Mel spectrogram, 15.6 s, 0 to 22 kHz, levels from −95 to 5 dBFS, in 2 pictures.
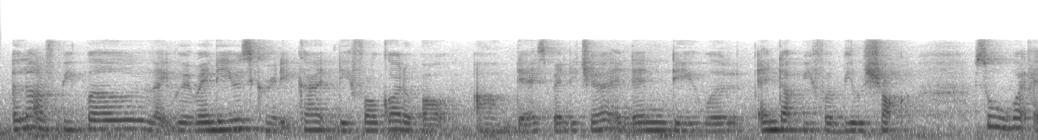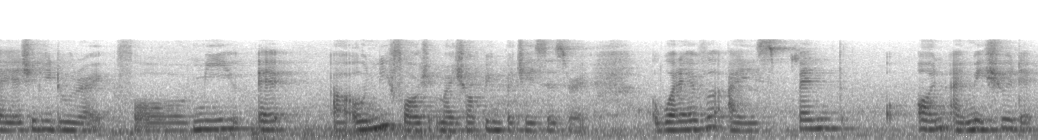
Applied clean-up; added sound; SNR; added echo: none; Thunder; 14 dB; none.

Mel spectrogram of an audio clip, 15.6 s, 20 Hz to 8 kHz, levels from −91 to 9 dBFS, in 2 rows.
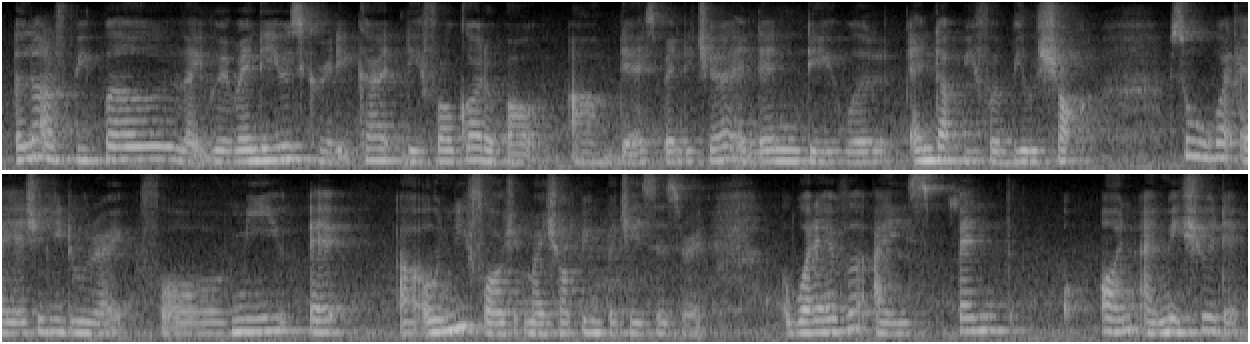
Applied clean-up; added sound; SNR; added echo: none; none; none; none.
